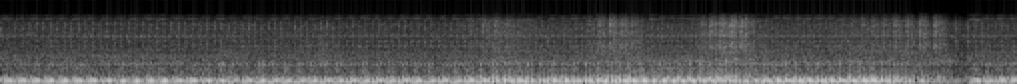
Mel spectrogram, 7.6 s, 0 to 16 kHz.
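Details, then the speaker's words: Honda PC800 Pacific Coast that sat for years, first run after carburetor cleaning and refitting, plugs unchecked: uneven, lumpy idle with wandering rhythm, then sagging as if about to stall; wants to choke out, owner suspects the plugs. "So wants to choke out a little bit. I haven't checked these plugs or anything. These plugs could be completely trash."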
